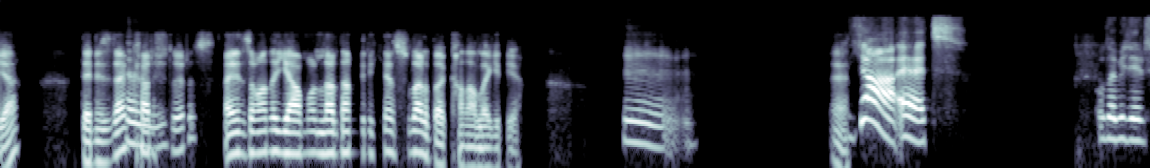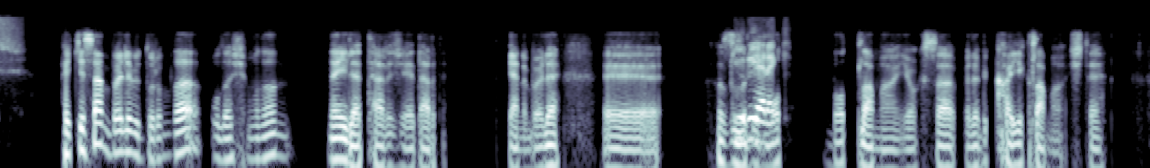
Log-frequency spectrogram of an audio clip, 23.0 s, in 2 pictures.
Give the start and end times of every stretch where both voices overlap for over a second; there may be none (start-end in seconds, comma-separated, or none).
none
